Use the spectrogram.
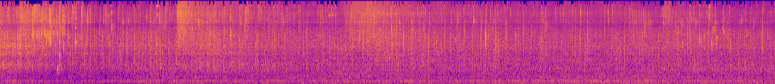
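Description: Food fries in hot oil on a low flame, giving a steady crackling sizzle with scattered pops and occasional stirring noises that holds close and even throughout.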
